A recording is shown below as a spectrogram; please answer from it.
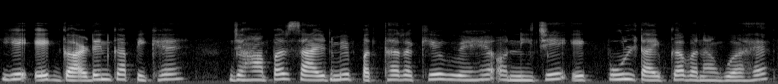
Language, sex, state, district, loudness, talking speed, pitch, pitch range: Hindi, female, Jharkhand, Jamtara, -19 LUFS, 185 wpm, 215 Hz, 200-230 Hz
